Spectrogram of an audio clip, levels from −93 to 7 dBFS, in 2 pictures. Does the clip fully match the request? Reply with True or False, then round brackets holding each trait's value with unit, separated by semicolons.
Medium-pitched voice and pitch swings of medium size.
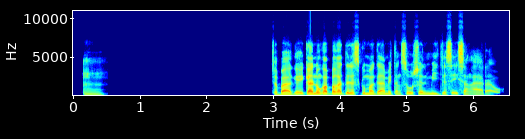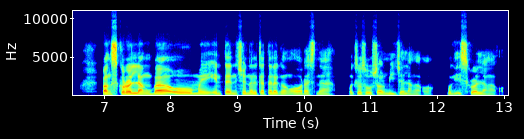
False (120 Hz; 3.8 semitones)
